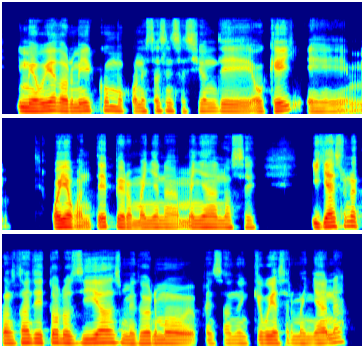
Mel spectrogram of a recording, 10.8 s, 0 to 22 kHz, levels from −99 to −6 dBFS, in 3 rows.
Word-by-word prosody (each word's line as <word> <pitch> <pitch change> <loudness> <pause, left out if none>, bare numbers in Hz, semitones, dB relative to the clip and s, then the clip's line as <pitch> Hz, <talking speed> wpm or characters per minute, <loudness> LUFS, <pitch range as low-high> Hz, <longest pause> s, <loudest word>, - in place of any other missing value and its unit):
y 140 - -2
me 135 -1 +6
voy 140 +3 +5
a 150 - +4
dormir 135 +1 +1
como 145 -3 -3
con - - -5
esta 130 - -5
sensación 130 -1 -6
de: 120 -3 -1
"Okey, 135 +6 0
eh, 115 +1 -5
mm, - - -11 0.5
hoy 130 +2 +8
aguanté, 140 +2 +2
pero 130 -7 +1
mañana 115 +1 -1
mañana 125 0 +1
no 120 0 -2
sé". 120 0 -8 0.5
Y 130 - +1
ya 145 +1 +8
es 155 - +1
una 165 0 +2
constante 135 +3 0
de 140 - +2
todos 145 0 0
los 130 -2 0
días, 145 +1 +2
me 120 -3 -2
duermo 125 -1 0
pensando 120 +1 -7
en 120 - -9
qué 125 - -9
voy 130 0 +2
a - - +4
hacer 125 0 -8
mañana 130 +8 -2
130 Hz, 210 wpm, -23 LUFS, 120-140 Hz, 0.5 s, hoy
